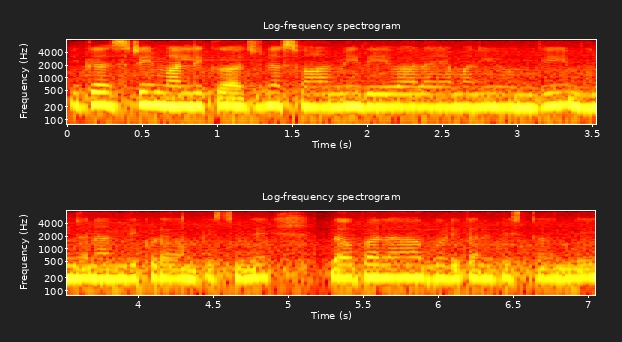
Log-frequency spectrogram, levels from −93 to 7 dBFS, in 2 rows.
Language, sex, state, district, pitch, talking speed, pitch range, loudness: Telugu, female, Telangana, Karimnagar, 205 Hz, 120 wpm, 195-210 Hz, -17 LUFS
